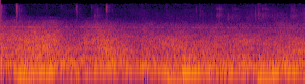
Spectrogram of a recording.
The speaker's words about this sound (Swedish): Miloš sätter sig på ett flyg till Köpenhamn och åker raka vägen till hotellet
